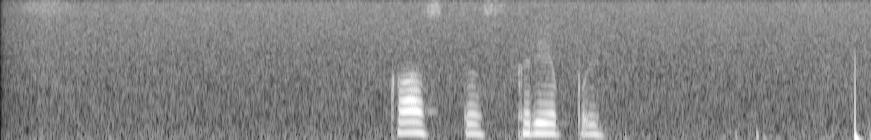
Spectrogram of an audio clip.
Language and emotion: Russian, neutral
